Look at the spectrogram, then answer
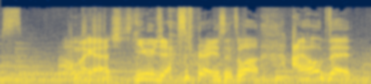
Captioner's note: laughing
